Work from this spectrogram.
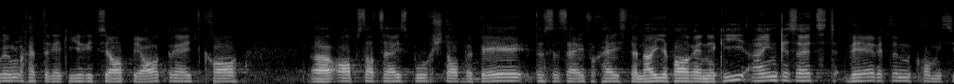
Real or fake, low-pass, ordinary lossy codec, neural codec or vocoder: fake; 14.4 kHz; none; codec, 44.1 kHz, 7.8 kbps, DAC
